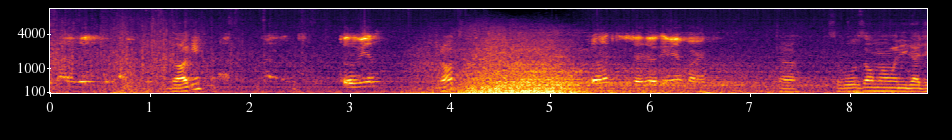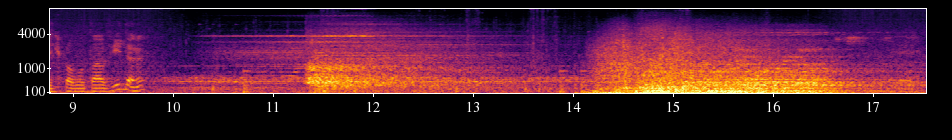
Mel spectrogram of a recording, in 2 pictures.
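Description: A fire flares up with a loud whoosh.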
